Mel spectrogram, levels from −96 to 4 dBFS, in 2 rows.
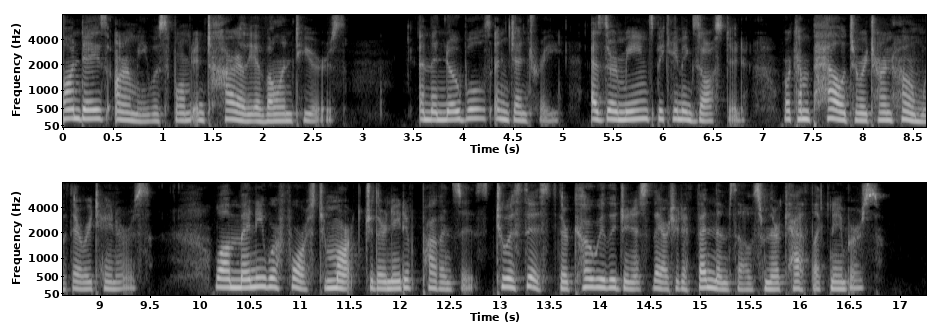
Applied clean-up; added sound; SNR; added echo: none; none; none; none.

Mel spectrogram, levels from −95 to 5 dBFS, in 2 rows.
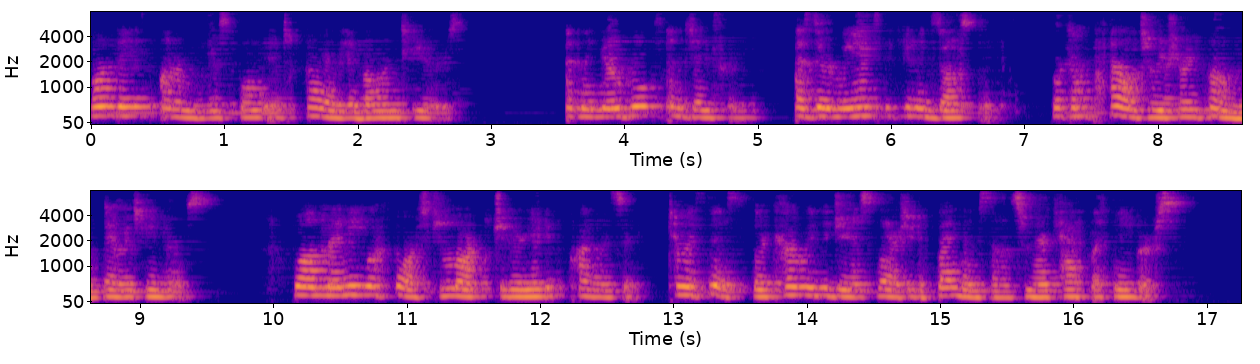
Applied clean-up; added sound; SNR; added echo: neural mask model DeepFilterNet 3.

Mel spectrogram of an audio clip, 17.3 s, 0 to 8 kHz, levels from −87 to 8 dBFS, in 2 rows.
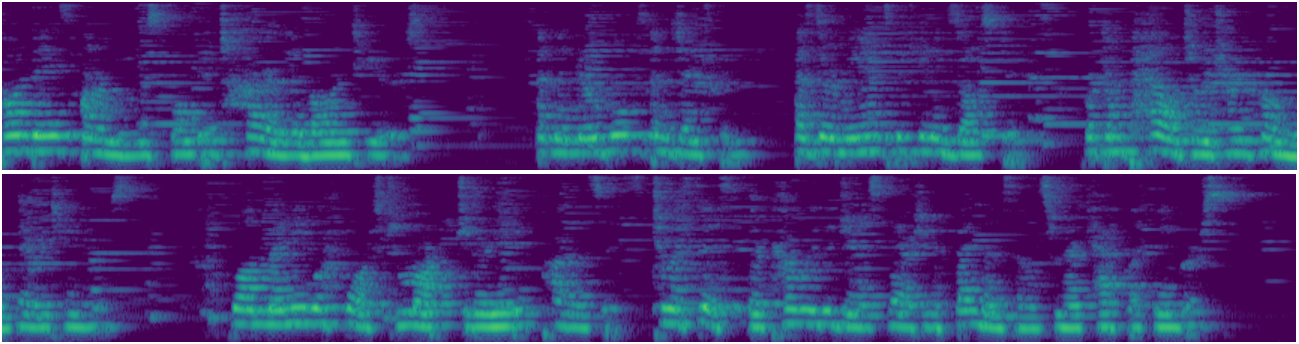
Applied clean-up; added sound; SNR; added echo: classical method WPE with log-MMSE.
